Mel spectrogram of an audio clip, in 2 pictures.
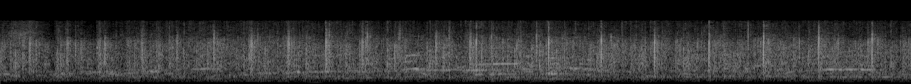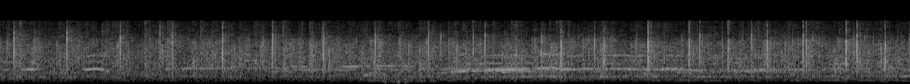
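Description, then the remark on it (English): An audience stands in the sanctuary and claps their hands to the Lord steadily for about eighteen seconds, a dense, even wash of many hands with a few voices faintly audible underneath. “Stand and clap your hands to the Lord, everybody, in this sanctuary.”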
